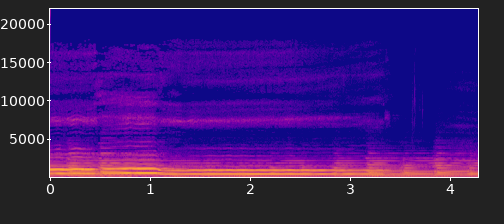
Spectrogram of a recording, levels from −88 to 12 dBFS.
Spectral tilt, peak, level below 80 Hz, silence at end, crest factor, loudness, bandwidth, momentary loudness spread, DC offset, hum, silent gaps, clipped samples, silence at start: -6.5 dB/octave; -2 dBFS; -54 dBFS; 0 s; 14 dB; -15 LUFS; 10 kHz; 15 LU; under 0.1%; none; none; under 0.1%; 0 s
